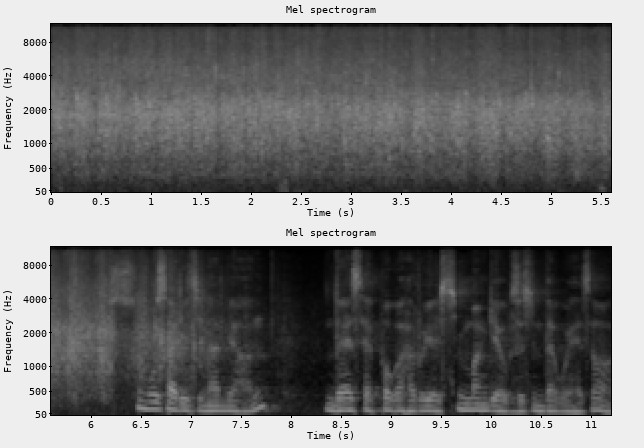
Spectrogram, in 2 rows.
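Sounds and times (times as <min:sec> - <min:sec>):
audience applause: 0:00.0 - 0:07.6
speech: 0:06.6 - 0:11.1.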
